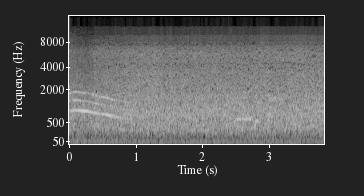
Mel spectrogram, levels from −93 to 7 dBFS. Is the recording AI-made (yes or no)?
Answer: no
